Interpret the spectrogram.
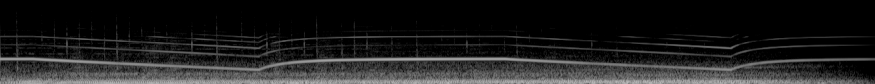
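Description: Police siren wailing in slow sweeps: the pitch holds high, slides down over about two seconds, then swoops back up, twice over, and cuts off abruptly at the end. A steady low vehicle rumble runs underneath.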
